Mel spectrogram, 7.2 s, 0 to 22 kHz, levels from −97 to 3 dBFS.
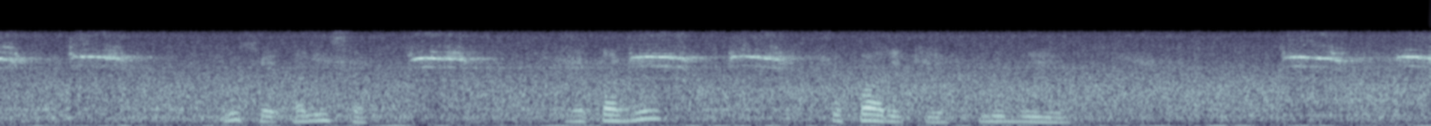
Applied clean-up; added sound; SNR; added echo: none; Bird vocalization, bird call, bird song; -5 dB; none.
